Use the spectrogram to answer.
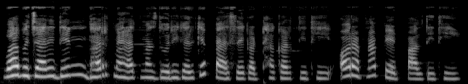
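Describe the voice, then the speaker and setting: A woman narrating a cartoon story in a simple, steady storytelling manner. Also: high voice, normal speed, dry recording.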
